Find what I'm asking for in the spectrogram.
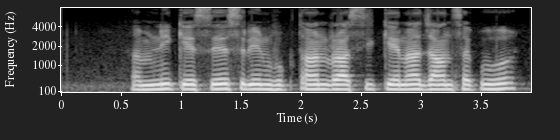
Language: Magahi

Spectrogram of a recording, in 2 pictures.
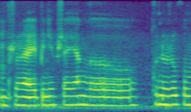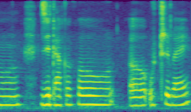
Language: Bodo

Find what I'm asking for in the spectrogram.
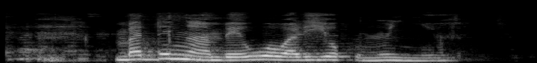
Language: Ganda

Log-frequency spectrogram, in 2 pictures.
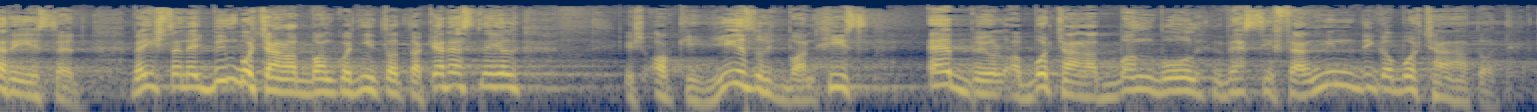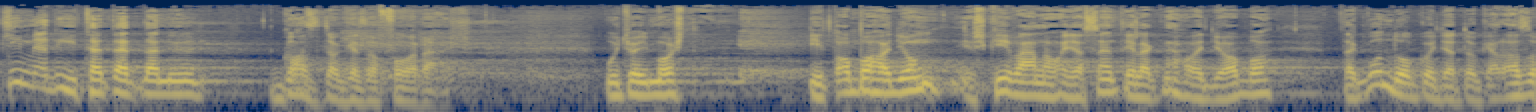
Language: Hungarian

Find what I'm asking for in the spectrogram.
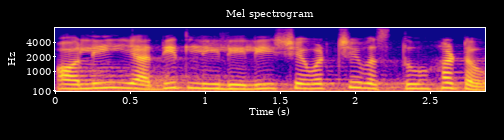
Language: Marathi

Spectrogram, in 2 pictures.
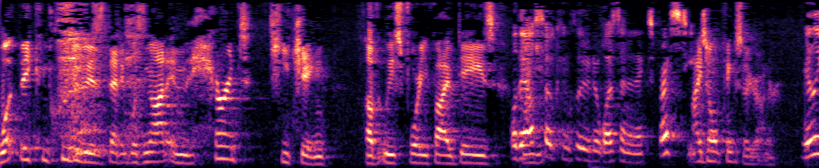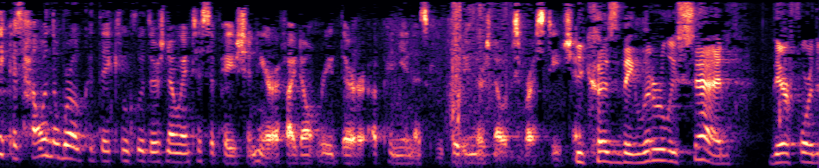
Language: English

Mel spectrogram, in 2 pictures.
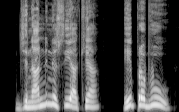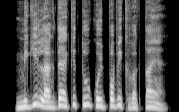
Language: Dogri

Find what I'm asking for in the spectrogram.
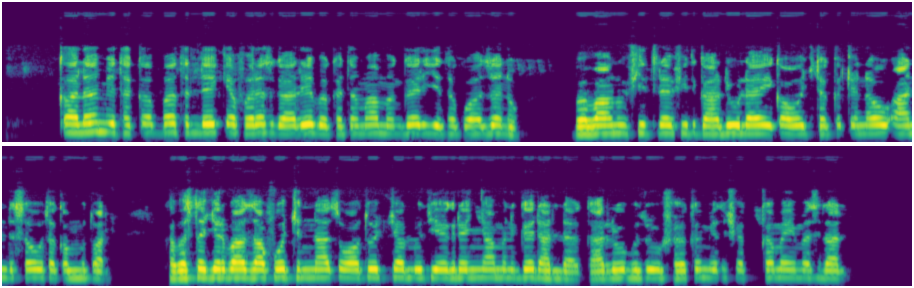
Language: Amharic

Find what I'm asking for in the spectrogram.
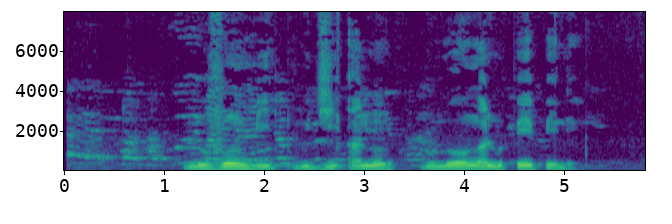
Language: Luba-Lulua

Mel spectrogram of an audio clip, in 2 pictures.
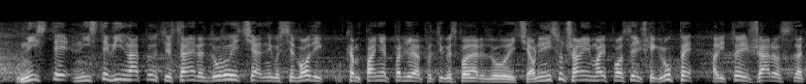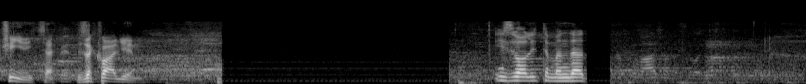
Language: Serbian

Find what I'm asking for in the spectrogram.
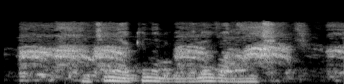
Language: Swahili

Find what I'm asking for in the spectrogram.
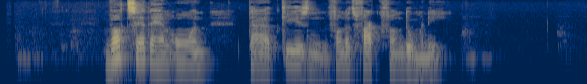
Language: Western Frisian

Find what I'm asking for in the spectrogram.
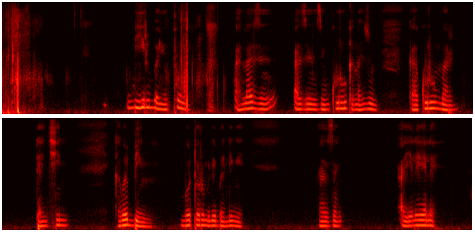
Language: Southern Dagaare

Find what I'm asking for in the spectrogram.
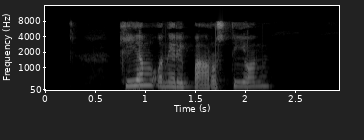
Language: Esperanto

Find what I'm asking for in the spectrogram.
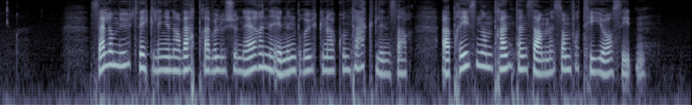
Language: Norwegian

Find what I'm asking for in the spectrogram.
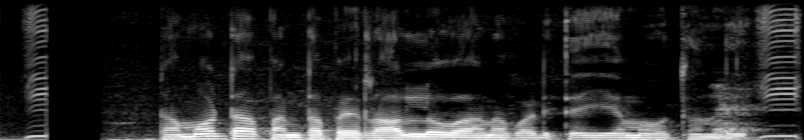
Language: Telugu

